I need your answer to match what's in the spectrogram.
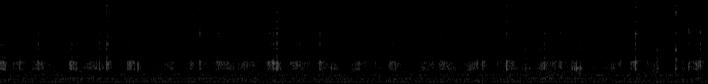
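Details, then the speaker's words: Incandescent halogen light bulb, installed September 2025, failing by January 2026: irregular sharp ticks and crackles over a faint hum from a lead not properly welded to the halogen capsule, loose and arcing, causing vibration noise. "I think that this was loose on there, and it's very evident that it has definitely been arcing. In fact, that's the sound."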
